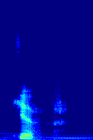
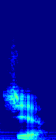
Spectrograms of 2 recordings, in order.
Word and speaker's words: GIF: starting with the g this is a hard g don't be tempted don't be tempted to round it like a j so it's gif not jif when you add the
